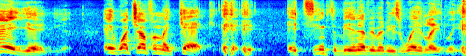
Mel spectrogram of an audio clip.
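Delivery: put-on Boston accent, cock said as cack. Retelling how a man used to say cack, in a Boston accent. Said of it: "He'd have like a Boston accent when he did it".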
